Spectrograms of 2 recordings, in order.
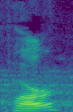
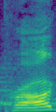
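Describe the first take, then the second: First: The name sounds like the word par. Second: The name sounds like the city Prague. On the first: The speaker calls it right. "it's actually pronounced Parr" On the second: The speaker calls it wrong. "heard us pronouncing it Prague"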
